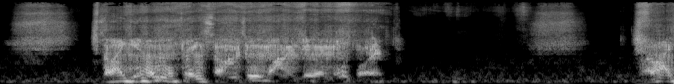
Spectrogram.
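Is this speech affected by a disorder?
Yes: laryngectomy; presses on neck daily to talk.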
